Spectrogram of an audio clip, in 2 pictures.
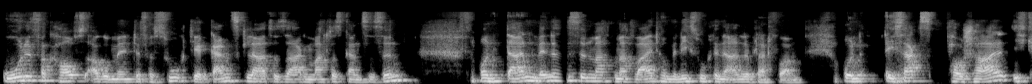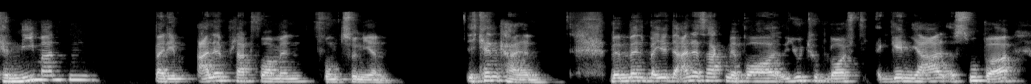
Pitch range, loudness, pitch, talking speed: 125-160 Hz, -14 LUFS, 145 Hz, 155 wpm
